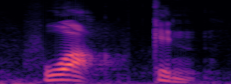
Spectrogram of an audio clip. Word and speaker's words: Joaquin: So how do you pronounce it? Joaquin. – Joaquin. – But it's French or it's duck? – No. It's American. – His French name it would be Joaquin.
